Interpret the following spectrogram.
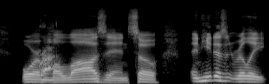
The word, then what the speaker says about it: Malazan: prologue and book one chapter one I was pronouncing it Ma Lawson not malazin I went back and did some due diligence and listened to an interview with Stephen Erickson he in fact does say malazin now the confusion came because some of his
